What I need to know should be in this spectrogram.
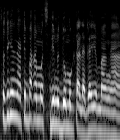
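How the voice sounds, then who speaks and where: Noticeable background noise runs behind a man with a high pitch. His pitch swings very widely. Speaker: travel vlogger. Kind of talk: casual chat. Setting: outdoors. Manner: animated.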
